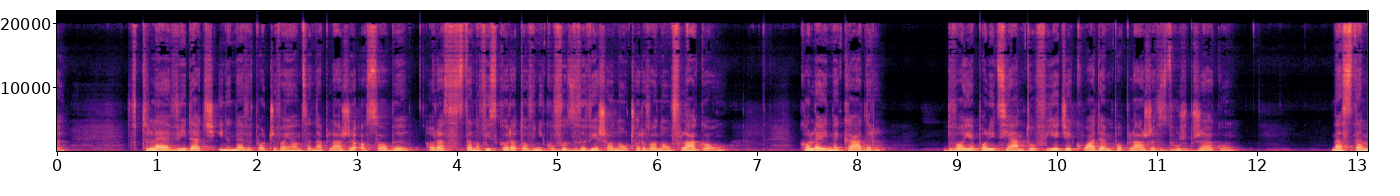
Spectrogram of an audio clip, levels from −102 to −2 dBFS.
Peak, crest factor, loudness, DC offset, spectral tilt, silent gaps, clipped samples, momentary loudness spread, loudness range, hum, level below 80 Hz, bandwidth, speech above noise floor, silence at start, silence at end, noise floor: -6 dBFS; 16 dB; -22 LUFS; under 0.1%; -6.5 dB/octave; none; under 0.1%; 10 LU; 2 LU; none; -60 dBFS; over 20 kHz; 37 dB; 0 s; 0 s; -58 dBFS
